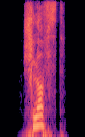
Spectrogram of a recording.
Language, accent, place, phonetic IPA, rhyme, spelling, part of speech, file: German, Germany, Berlin, [ʃlɔfst], -ɔfst, schloffst, verb, De-schloffst.ogg
- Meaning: second-person singular preterite of schliefen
